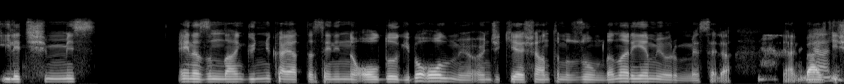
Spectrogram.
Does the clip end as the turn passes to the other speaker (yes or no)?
no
